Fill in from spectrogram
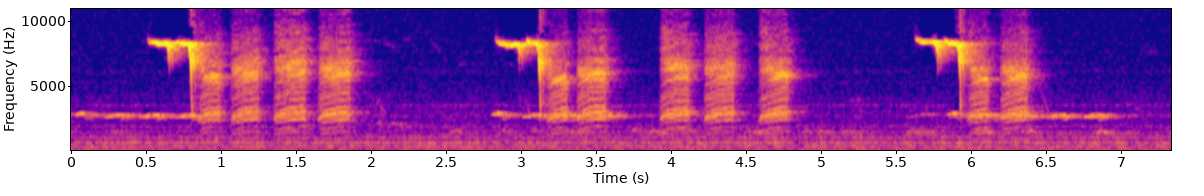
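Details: A tufted titmouse calls its mate with three evenly spaced bursts, each a high thin whistle and then three or four coarse, buzzy jeer-like notes. Recorded with a Nikon D800 and 600mm lens, little else audible.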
